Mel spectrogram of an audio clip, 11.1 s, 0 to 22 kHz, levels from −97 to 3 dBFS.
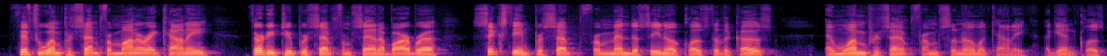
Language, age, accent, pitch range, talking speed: English, 60-79, American, 85-115 Hz, 120 wpm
